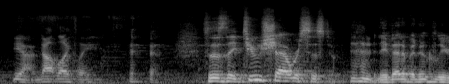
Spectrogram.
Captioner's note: chuckles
